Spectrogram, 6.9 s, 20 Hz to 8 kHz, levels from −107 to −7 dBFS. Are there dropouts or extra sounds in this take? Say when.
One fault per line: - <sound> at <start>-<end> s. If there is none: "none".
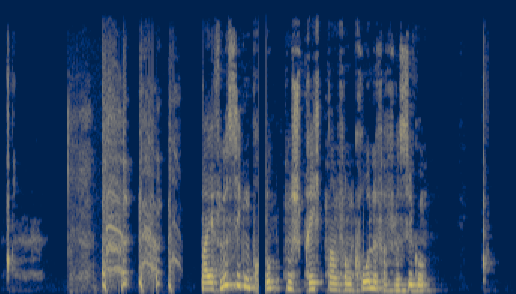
- cough at 0.9-2.4 s
- dropout at 3.5-3.6 s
